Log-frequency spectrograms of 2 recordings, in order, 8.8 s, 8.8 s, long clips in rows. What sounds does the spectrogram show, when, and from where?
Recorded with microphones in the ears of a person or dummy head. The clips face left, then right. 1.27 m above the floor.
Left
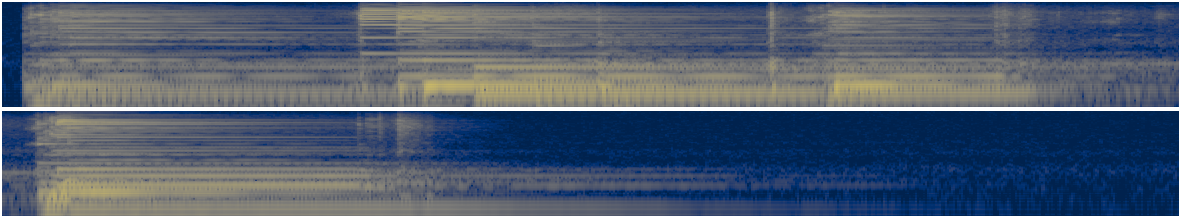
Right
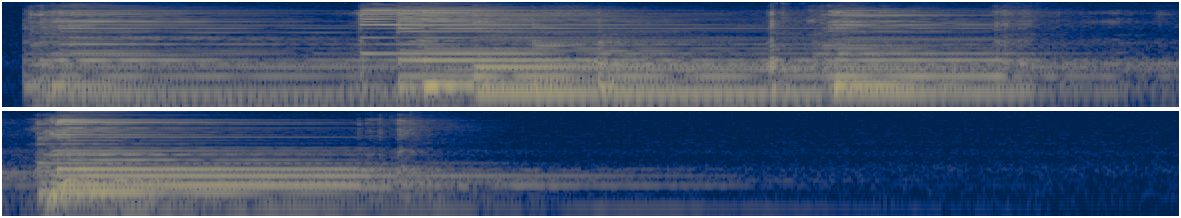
0.1 s a guitar: 25° left (ahead or behind), 0.9 m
